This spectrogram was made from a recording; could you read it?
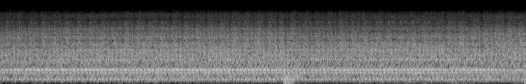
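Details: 2008 Honda Odyssey just after alternator, VVT and valve cover gasket replacement, not yet hot, charging 14.5 V: smooth even idle with steady hum and faint whine from nearly empty power steering fluid; engine runs fine.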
